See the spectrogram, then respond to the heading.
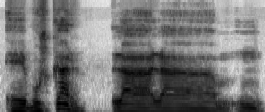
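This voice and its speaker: Brief: middle-aged man, low voice, dubbing director at a panel, hesitant storytelling. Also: level tone, very slow, fairly bright tone. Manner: anecdotal, many fillers and restarts. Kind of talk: panel talk at a professional meeting.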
